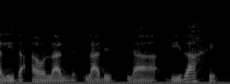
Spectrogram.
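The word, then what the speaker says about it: Didaché: La Didaj o la, la, Didaje, porque está eh, pero puede ser, se pronuncia ladidaje.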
